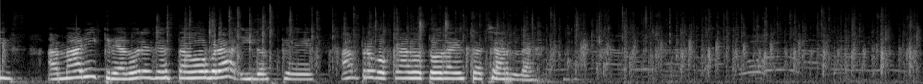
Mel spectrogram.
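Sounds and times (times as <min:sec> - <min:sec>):
speech: 0:00.5 - 0:05.6
audience applause: 0:02.6 - 0:09.2.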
